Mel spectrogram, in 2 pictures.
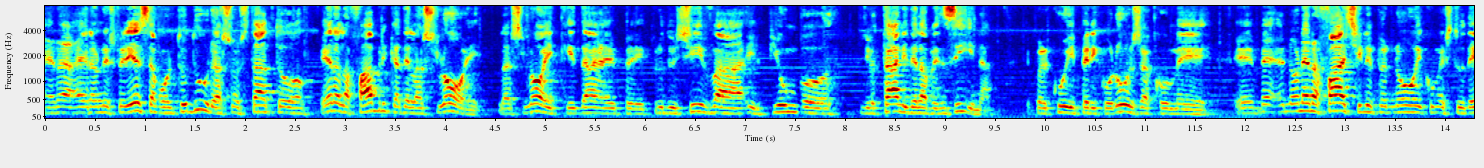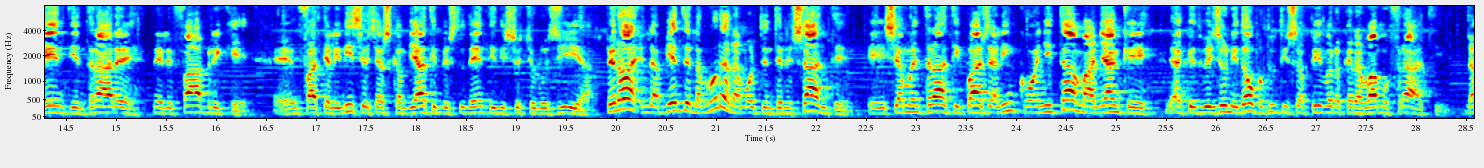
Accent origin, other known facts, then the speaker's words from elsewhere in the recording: Moena, Trentino-Alto Adige, Italy; born there; Sono nato a Moena, Val di Fiemme, nel 45, 4 agosto del 45.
